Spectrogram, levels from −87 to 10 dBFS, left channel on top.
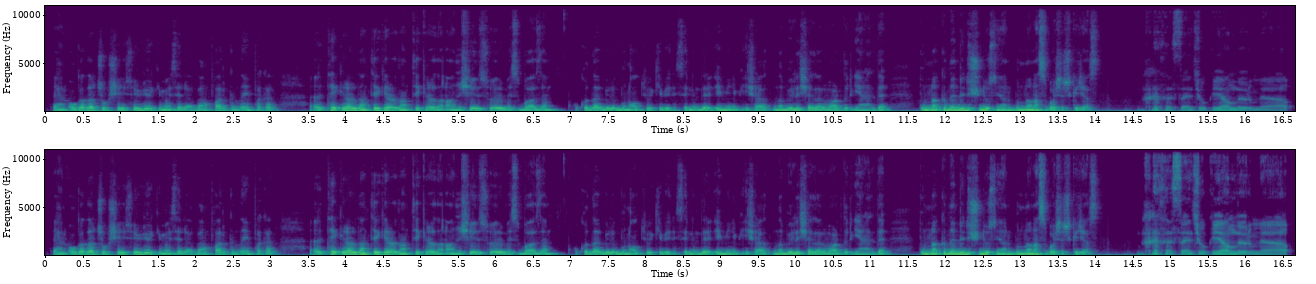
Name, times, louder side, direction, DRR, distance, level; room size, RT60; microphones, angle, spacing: voice 1, 0.1-3.1 3.5-6.9 7.2-11.3 11.7-14.0, right 1 dB, 10° right, 0.4 m, -23 dB
sound 1, 0.5-15.9, right 1 dB, 30° left, 4.5 m, -46 dB
voice 2, 14.6-16.6, right 5 dB, 85° right, 0.4 m, -35 dB
9.6 x 3.7 x 4.1 m
head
